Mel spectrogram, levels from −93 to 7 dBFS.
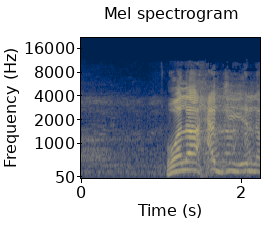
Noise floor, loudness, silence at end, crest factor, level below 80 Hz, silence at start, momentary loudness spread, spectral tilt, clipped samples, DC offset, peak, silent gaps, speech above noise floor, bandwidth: -51 dBFS; -20 LUFS; 0 s; 24 dB; -66 dBFS; 0 s; 9 LU; -2.5 dB/octave; under 0.1%; under 0.1%; 0 dBFS; none; 29 dB; 11.5 kHz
